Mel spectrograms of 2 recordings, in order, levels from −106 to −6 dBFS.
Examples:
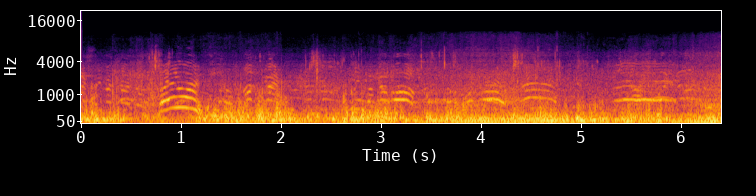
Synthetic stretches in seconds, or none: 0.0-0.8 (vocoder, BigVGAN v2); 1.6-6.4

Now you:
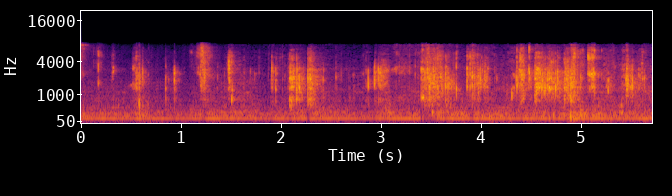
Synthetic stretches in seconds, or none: none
